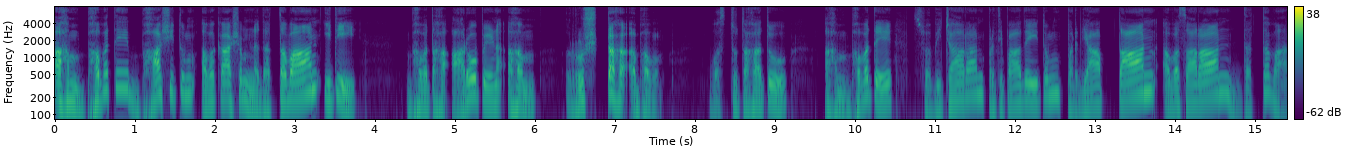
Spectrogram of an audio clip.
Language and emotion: Sanskrit, surprised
